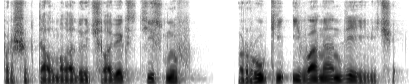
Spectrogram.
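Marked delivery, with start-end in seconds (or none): none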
